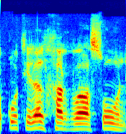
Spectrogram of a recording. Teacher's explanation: الراء مشددة، انتبهي، لا نقول الخراصون، يعني فيها تكرير في الراء، تقرأ مشددة لكن غير مكررة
